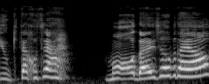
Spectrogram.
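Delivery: high, put-on kids' cartoon hero voice. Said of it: "カバオくんとアンパンマンと".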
